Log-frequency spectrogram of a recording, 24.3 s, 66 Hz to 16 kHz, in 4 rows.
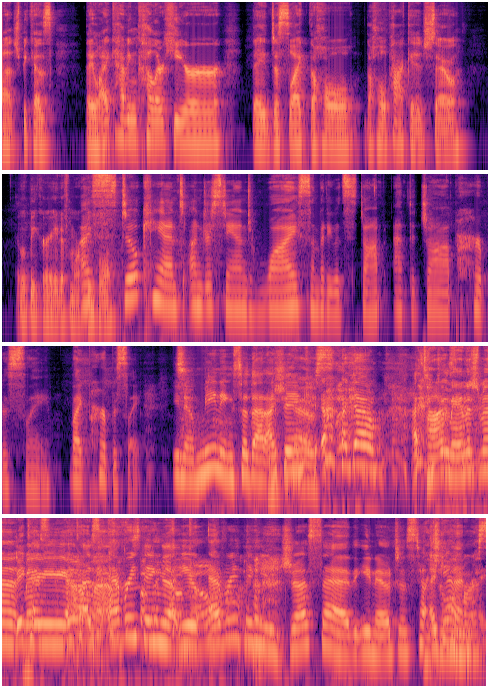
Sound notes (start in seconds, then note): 15.4 laughs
